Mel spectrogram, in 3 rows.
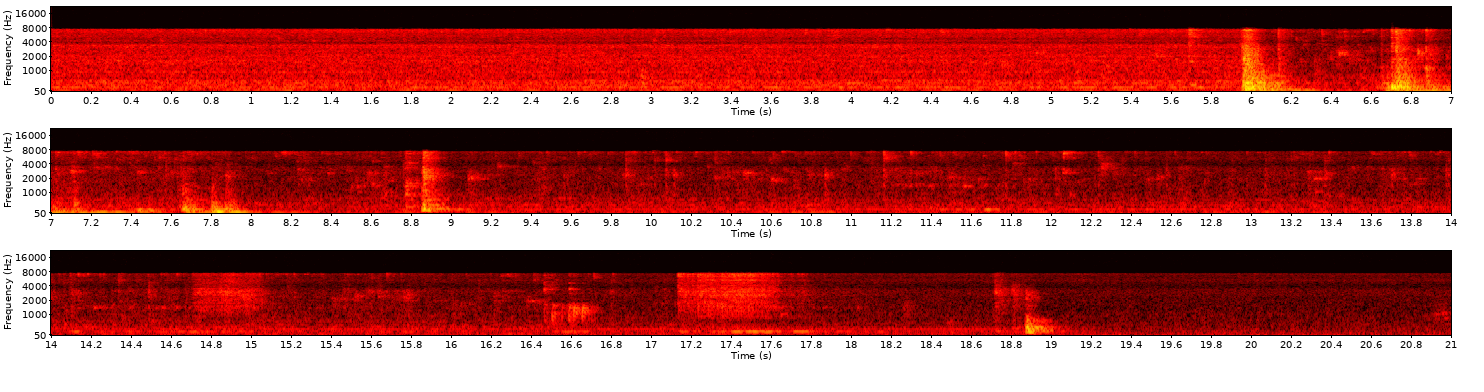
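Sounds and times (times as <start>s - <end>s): washing machine hiss: 0.0s - 6.2s, 14.6s - 15.2s, 17.1s - 18.0s
water dripping and trickling: 0.1s - 16.9s
washing machine clunks: 5.7s - 8.1s.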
